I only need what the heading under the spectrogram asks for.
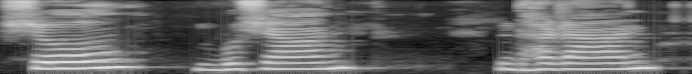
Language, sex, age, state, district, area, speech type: Nepali, female, 60+, West Bengal, Kalimpong, rural, spontaneous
